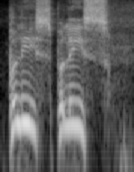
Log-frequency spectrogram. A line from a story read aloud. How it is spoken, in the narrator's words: In the not-too-far distance, you can hear cries of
